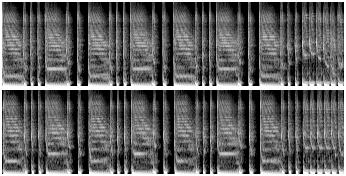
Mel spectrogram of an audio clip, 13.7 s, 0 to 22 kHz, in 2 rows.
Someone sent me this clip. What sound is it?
Music > Solo instrument
LOUD. heavy dubstep bass loop made with ableton operator. 140bpm. key of D.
